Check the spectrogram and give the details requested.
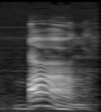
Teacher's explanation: has a falling tone so it starts off with a lot of energy and drops away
